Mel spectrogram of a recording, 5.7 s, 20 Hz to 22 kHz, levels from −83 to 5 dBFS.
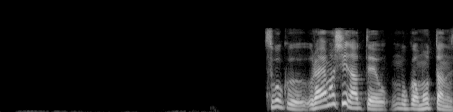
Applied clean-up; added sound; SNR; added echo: neural mask model Resemble Enhance denoiser.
